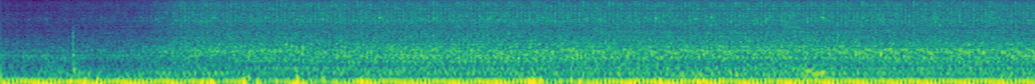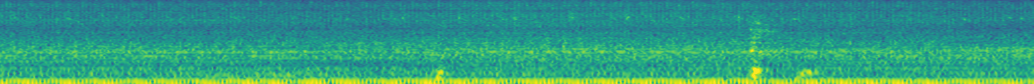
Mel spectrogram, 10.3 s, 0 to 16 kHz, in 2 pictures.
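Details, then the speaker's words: BMW 1/3 Series after a coil was swapped into the misfiring cylinder and the check-engine light cleared: steady, even low idle with no stumble or miss. Normal smooth idle after the fix. "now the light should be gone and the car should be running pretty smooth let's see and you can see the lights gone and the car feels super smooth it sounds super good again"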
